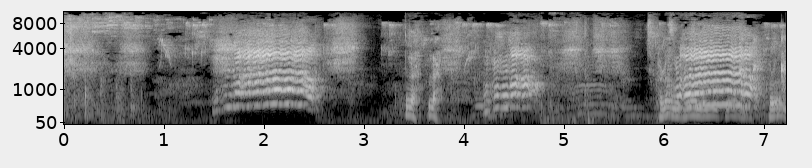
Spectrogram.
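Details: Jamunapari goat, described as a pure breed, bleating in drawn-out, wavering cries, three of them across several seconds. A person keeps up a steady stream of coaxing speech in Chinese around and over the calls.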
